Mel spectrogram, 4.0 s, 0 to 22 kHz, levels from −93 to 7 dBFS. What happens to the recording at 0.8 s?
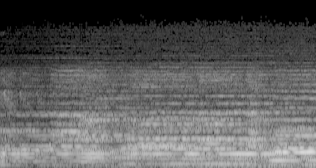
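At 0.8 s there is a steady buzz at 100 Hz riding on the sound, present only where signal is, and it runs through the whole clip. The resampler restarted on every block: each 10 ms block was converted from 44.1 kHz to 48 kHz alone, leaving an error at every block edge.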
